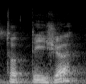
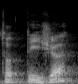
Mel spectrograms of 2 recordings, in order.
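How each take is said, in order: First: The double L sounds like zh, Rio Platense. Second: The same.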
